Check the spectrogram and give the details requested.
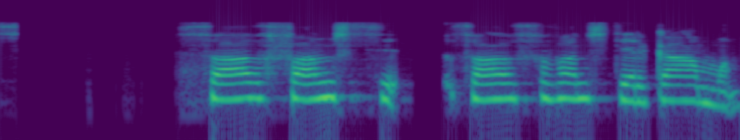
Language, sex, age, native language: Icelandic, male, 8, Icelandic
